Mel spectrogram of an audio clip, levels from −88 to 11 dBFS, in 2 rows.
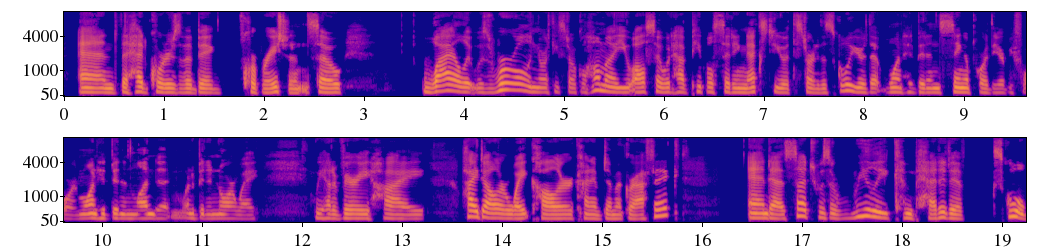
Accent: American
